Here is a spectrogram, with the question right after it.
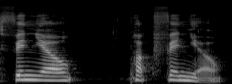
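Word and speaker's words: Phinyo Pukphino: His name is Finyo Pukfinyo. I promise you that's how you say it, I think. Finyo, P-H-I-N-Y-O, Pukfinyo, last name, P-U-K-P-H-I-N-O, who's 49.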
